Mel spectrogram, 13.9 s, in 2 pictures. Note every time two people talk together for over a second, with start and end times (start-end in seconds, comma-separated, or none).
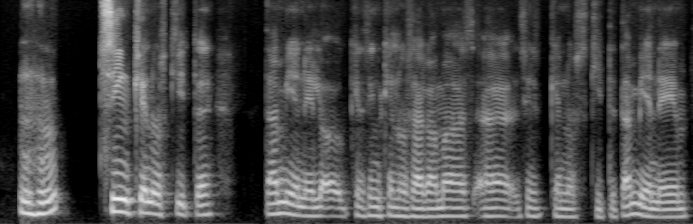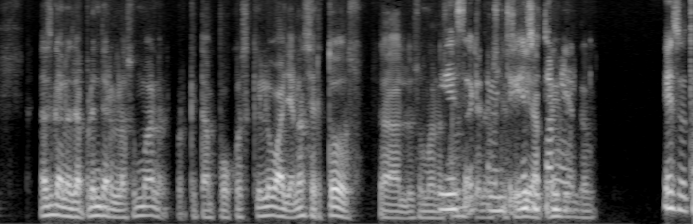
11.3-12.7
